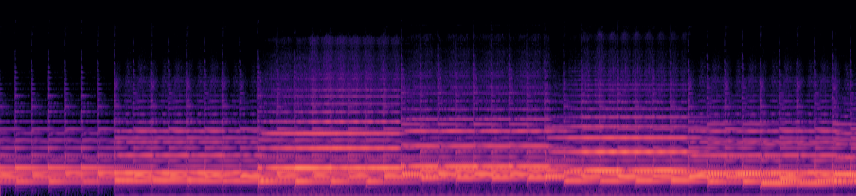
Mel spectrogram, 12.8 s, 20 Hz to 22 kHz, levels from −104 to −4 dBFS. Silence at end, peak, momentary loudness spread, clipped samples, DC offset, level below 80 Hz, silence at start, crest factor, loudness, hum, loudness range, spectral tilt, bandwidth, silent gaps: 0 s; -24 dBFS; 6 LU; under 0.1%; under 0.1%; -80 dBFS; 0 s; 12 dB; -36 LUFS; none; 3 LU; -6.5 dB/octave; 8 kHz; none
